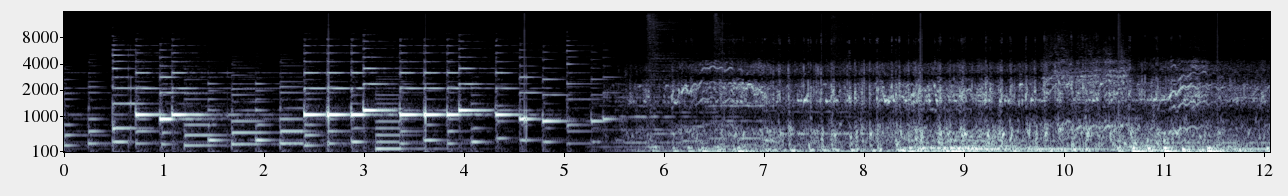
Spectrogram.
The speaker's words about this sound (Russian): Громкий стук копыт разбудил Бен-Яхи, крепко спавшего после сытного и вкусного обеда.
